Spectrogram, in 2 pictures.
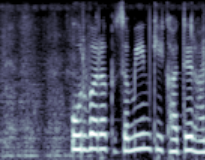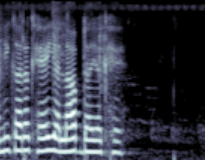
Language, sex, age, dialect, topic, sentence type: Hindi, female, 25-30, Marwari Dhudhari, agriculture, question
